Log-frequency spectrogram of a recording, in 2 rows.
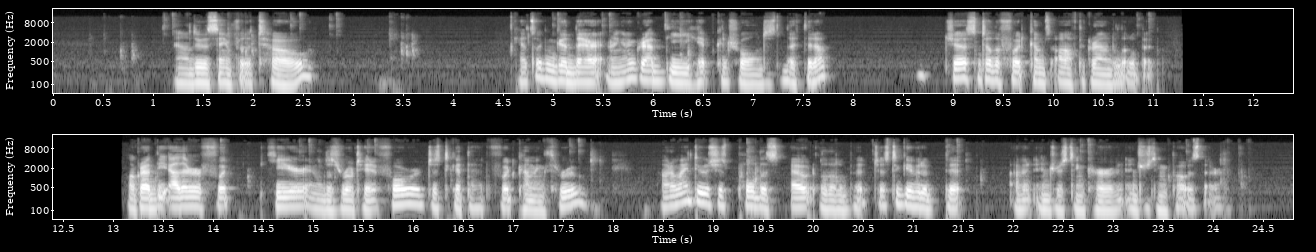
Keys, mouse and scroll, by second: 0.3 alt+r, 0.8 click, 1.5 alt+r, 1.6 alt+g, 2.1 click, 3.0 click, 3.1 alt+r, 3.2 alt+g, 4.7 click, 6.0 g, 11.9 click, 13.0 g, 14.0 r, 14.8 g, 15.9 g, 18.0 KP_3, 19.1 KP_1, 19.8 g, 20.6 r, 21.3 g, 22.7-23.2 scroll down 2, 23.2 r, 23.7 scroll down 3, 23.9 shift+middle click, 24.1 middle click, 24.6-24.8 scroll up 2.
